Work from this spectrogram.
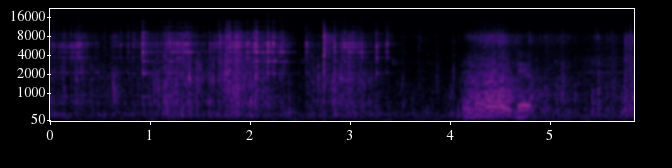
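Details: Clinking dishes and cutlery clatter with faint speech, and no clear animal sound.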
